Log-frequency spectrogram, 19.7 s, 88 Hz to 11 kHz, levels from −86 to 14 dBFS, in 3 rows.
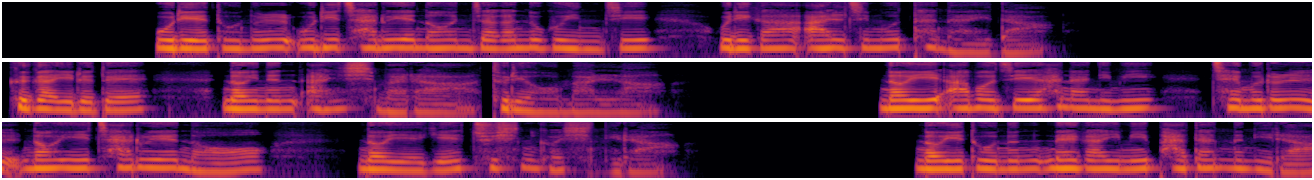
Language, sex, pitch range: Korean, female, 180-215 Hz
